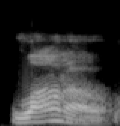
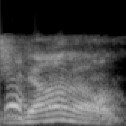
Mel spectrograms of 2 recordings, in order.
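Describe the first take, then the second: First: The word begins with an L sound. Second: The word begins with a Y sound. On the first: The speaker calls it wrong. "everybody else calls the road over here Lano" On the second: The speaker calls it right. "It's Yano, for God's sake"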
